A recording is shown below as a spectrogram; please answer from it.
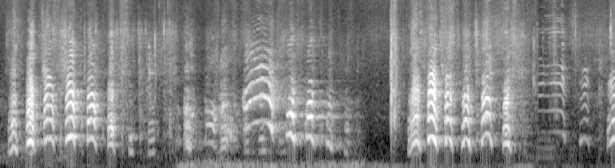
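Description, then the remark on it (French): The giggling laugh of a subordinate hyena in rapid staccato bursts, the notes starting fairly low, climbing higher, then sliding back down, fairly loud, with a brief pause between runs. “On part avec des notes euh, relativement graves, on monte dans les aigus et puis on redescend derrière.”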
